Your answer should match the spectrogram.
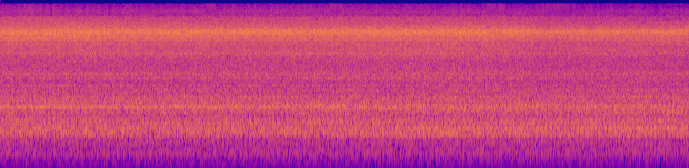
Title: Horrible Grinding Noises From Hotpoint Washer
